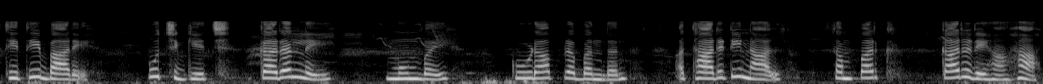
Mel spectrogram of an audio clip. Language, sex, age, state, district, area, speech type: Punjabi, female, 18-30, Punjab, Hoshiarpur, urban, read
